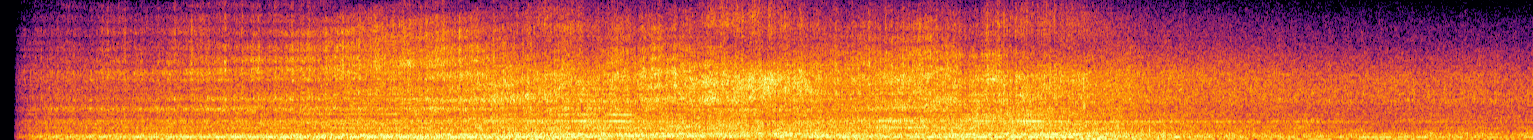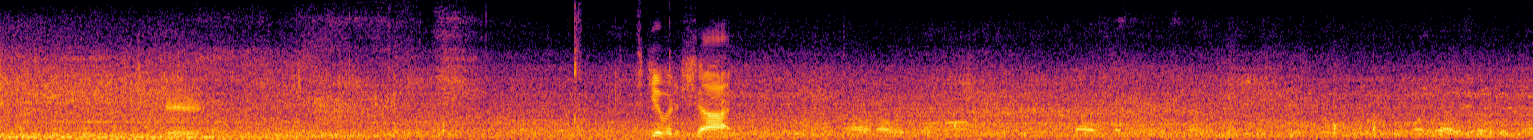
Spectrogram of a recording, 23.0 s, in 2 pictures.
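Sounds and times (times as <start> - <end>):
diesel locomotive engine drone: 0.1 - 23.0
flatcars rumbling over rails: 0.1 - 23.0
train wheels on rails: 0.1 - 23.0.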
